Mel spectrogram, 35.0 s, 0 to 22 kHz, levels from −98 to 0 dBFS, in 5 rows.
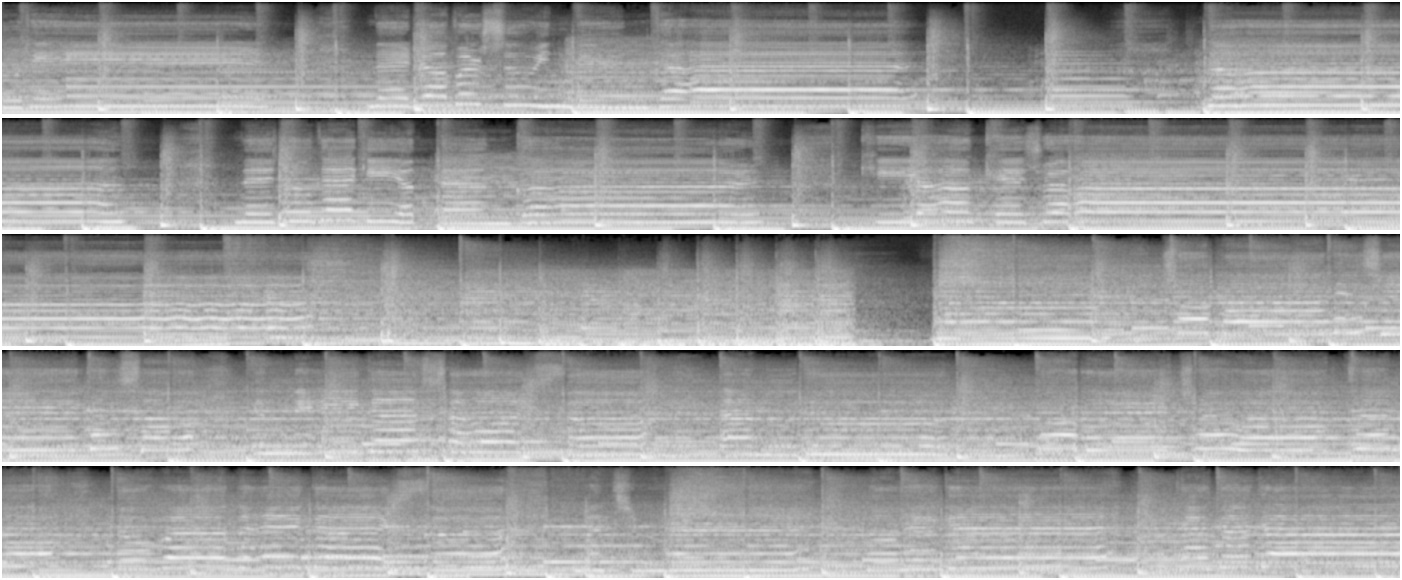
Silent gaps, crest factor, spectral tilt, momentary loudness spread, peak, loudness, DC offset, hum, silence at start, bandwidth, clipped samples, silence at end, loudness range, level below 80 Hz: none; 8 dB; -5 dB/octave; 4 LU; 0 dBFS; -8 LUFS; under 0.1%; none; 0 s; over 20 kHz; 0.5%; 0 s; 2 LU; -14 dBFS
